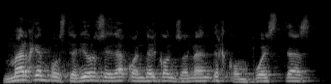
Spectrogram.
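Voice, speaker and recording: A man's voice: a little high, moderate pace, creaky, reverberant. A male teacher giving a classroom language lesson, patiently repeating key terms and checking that students follow.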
